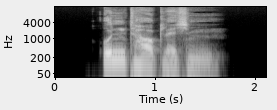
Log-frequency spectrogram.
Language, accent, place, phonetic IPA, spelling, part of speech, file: German, Germany, Berlin, [ˈʊnˌtaʊ̯klɪçm̩], untauglichem, adjective, De-untauglichem.ogg
- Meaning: strong dative masculine/neuter singular of untauglich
